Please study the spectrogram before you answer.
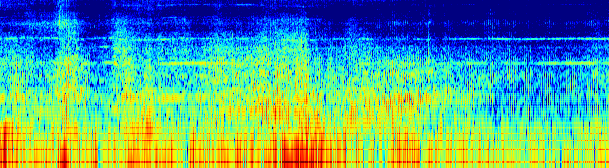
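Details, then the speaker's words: Nitro RC helicopter spooling up: rotor and drive whine surges unevenly with a chattering flutter under load; the drive belt is too loose and slipping, and needs replacing before it flies again. "strategy you hear the belt slipping yeah it's too loose i gotta replace it before i fly it again"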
